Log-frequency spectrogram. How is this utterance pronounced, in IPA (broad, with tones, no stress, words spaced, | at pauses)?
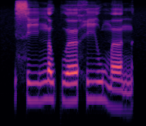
siː˨ŋɐ˧wkʷœː˨˧hiː˧w mɐ˨˩n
